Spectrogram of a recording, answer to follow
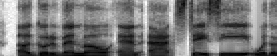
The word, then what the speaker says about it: Stac3y: No E or 3. Stac3y. The 3 is silent. It's Stacy, PFQRE.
